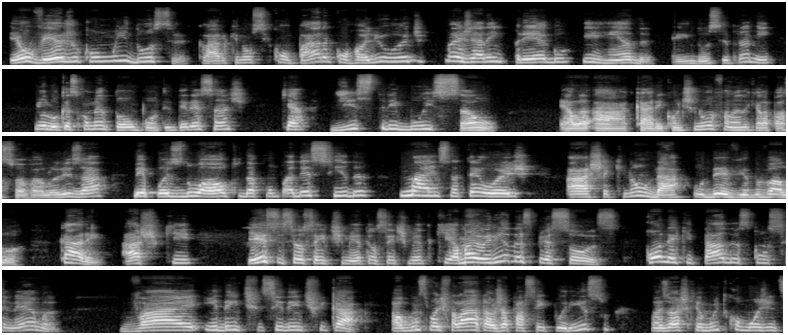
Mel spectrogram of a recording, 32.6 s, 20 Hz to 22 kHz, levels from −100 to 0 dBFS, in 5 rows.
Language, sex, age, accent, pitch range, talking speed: Portuguese, male, 20-39, Brazilian, 170-235 Hz, 180 wpm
